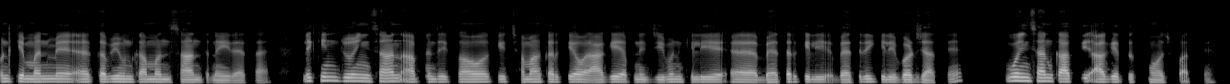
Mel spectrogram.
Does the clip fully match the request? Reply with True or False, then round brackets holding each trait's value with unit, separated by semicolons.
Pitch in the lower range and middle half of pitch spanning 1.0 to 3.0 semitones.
True (120 Hz; 2.5 semitones)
